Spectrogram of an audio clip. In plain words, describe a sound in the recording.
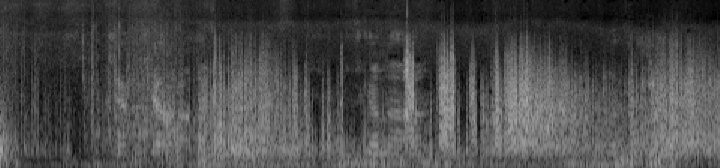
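Wind blows hard across an open field, rustling the long grass.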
